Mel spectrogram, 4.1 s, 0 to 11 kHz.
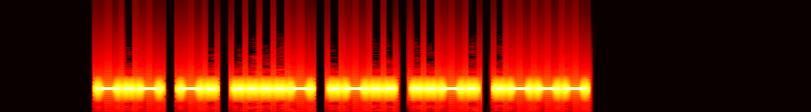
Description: Morse code, heard as a keyed tone, about 34 wpm, 700 Hz. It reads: KN4LFJ
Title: USA Call Signs - 6 Characters - 2x Character Spacing - 35wpm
